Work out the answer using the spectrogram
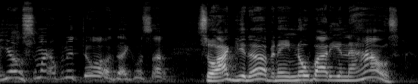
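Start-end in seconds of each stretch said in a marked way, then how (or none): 0.0-1.7 put-on very high, carrying, screaming yell. Retelling calling through the house for someone to open the door: retelling own screaming. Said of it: "I'm screaming through the house".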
